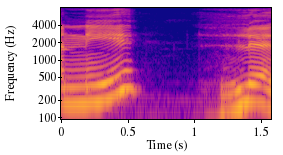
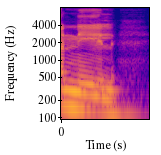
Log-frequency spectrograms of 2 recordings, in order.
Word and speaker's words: नील: ऐसे नहीं पढ़ना नील। अगर आप नील पढ़ दोगे तो यहाँ पे छोटी की मात्रा का उच्चारण हो जाएगा। ये किसकी मात्रा है? छोटी की मात्रा, और ये बड़ी की मात्रा, इतना फर्क है।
